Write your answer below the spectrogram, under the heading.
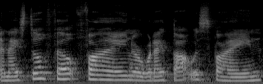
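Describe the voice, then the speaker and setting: A woman's medium-pitched voice at a moderate pace, with music playing in the background. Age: young. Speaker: military spouse and mother. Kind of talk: personal story told to camera.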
